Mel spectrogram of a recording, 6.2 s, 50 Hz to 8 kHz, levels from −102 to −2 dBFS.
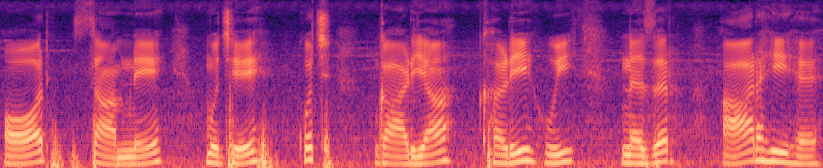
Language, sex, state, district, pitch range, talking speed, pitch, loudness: Hindi, male, Madhya Pradesh, Katni, 130-175 Hz, 105 wpm, 145 Hz, -14 LUFS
